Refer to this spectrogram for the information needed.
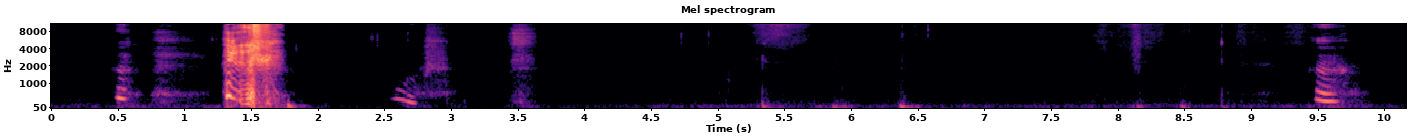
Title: late night uncovered and stifled sneezes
